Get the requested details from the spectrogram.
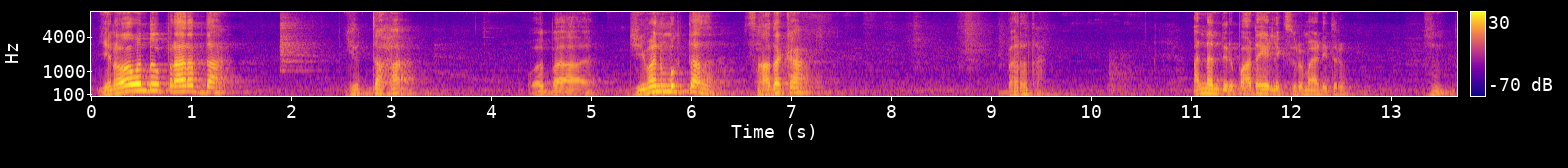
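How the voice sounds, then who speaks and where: In a light, high voice, a man recounts a scripture story as a storytelling sermon. This religious teacher acts out short snippets of the characters' dialogue and stops now and then to ask his audience rhetorical questions.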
